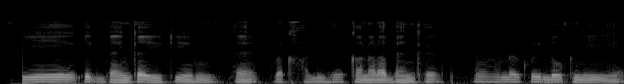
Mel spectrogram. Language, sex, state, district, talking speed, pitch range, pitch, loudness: Hindi, male, Uttar Pradesh, Jalaun, 165 wpm, 105-115 Hz, 110 Hz, -35 LUFS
